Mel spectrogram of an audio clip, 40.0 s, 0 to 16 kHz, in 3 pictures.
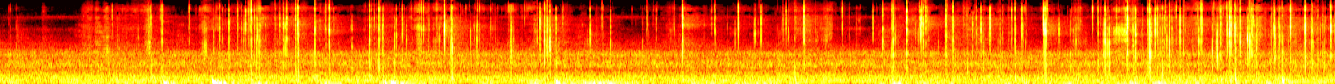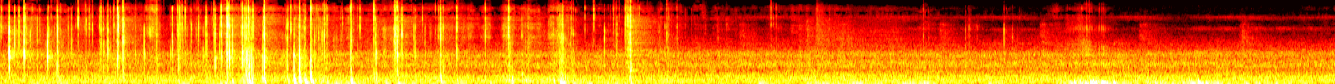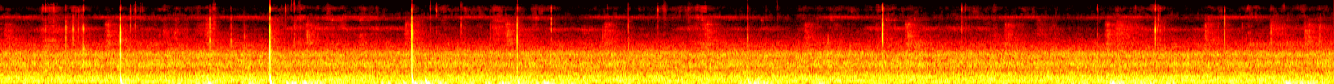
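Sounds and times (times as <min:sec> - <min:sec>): wrappers tearing and crinkling: 0:01.0 - 0:20.1.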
